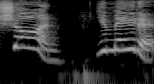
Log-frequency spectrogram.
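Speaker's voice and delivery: very high, very slow, drawn-out yell. Retelling a birthday guest greeting a new arrival in a bar: imitating someone yelling. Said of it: "he yells".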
